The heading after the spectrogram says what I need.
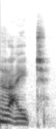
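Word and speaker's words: write: डब्ल्यू आर आई टी इसको पढ़ते हैं राइट ऐसे राइट और राइट का मतलब होता है लिखना।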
